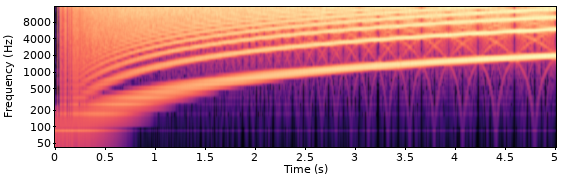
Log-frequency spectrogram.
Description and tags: Sweep 20-2000Hz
